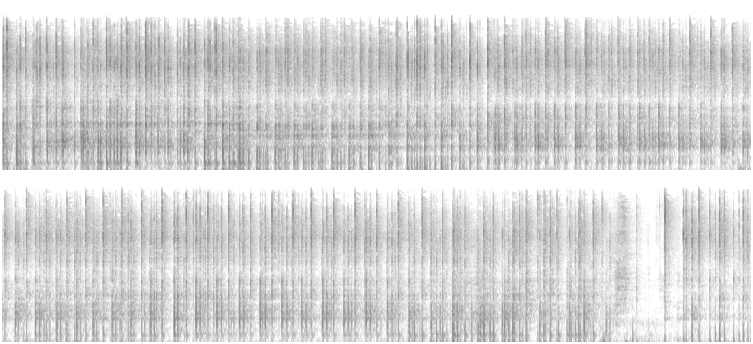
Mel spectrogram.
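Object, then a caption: Plastic cutting board. A white plastic cutting board with green edges is held upright in both hands close to the microphone and tapped rapidly with long nails. The result is a dense, continuous stream of sharp, bright clicks and rattling taps with almost no ring, easing briefly just before the end.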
